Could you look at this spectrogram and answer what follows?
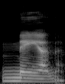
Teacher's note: this is a nasalized a sound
